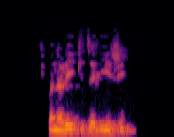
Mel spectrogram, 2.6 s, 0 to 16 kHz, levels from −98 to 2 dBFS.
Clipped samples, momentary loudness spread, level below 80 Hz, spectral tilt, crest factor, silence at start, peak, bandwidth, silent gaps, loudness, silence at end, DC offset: under 0.1%; 12 LU; -68 dBFS; -9 dB/octave; 18 dB; 0.75 s; -16 dBFS; 6 kHz; none; -32 LUFS; 0.6 s; under 0.1%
